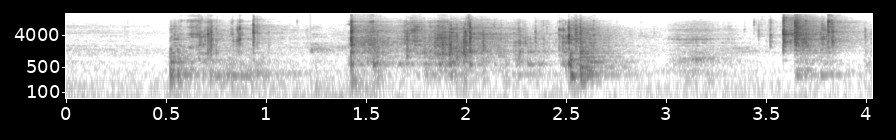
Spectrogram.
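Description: Pasta and breadcrumbs are tipped into a pot on a home stove, giving several separate clattering scrapes and metallic clinks of utensil against cookware, close and moderately loud, with brief pauses between bursts.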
